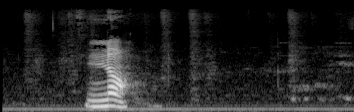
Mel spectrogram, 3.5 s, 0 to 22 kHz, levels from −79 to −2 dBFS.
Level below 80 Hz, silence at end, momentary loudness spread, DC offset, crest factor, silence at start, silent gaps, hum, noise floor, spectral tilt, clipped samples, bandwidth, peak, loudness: -56 dBFS; 0.05 s; 28 LU; under 0.1%; 22 dB; 0.85 s; none; none; -43 dBFS; -5.5 dB/octave; under 0.1%; 16 kHz; 0 dBFS; -16 LUFS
